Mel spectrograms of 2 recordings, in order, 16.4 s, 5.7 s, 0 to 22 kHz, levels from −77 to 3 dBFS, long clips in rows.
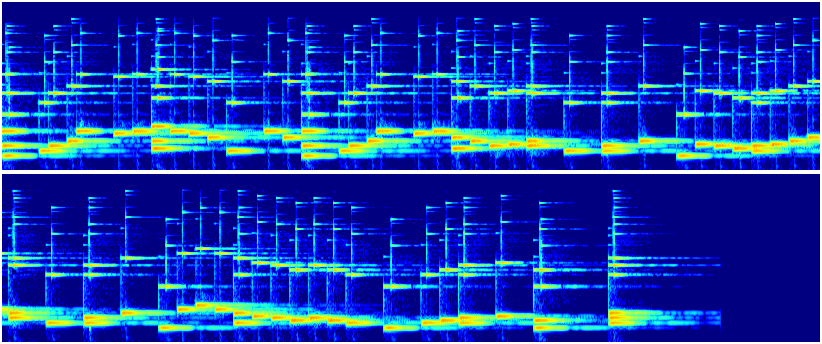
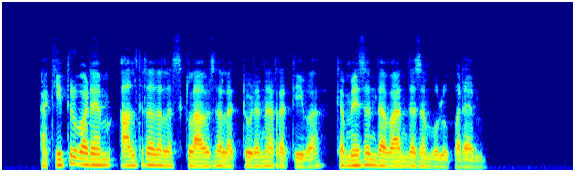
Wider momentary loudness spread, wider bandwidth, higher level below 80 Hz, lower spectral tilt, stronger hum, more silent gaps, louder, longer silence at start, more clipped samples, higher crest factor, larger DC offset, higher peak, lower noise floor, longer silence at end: about the same, 7 LU vs 7 LU; first, 15.5 kHz vs 8.8 kHz; second, -74 dBFS vs -52 dBFS; second, 0.5 dB/octave vs -8.5 dB/octave; neither; neither; about the same, -22 LUFS vs -20 LUFS; second, 0 s vs 0.4 s; neither; about the same, 18 dB vs 18 dB; neither; second, -6 dBFS vs -2 dBFS; second, -50 dBFS vs -69 dBFS; first, 1.4 s vs 0.9 s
